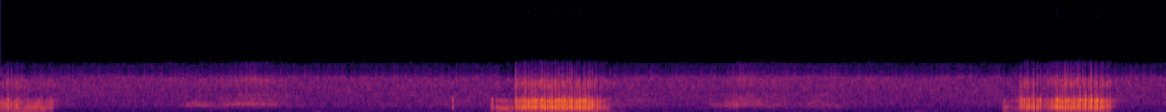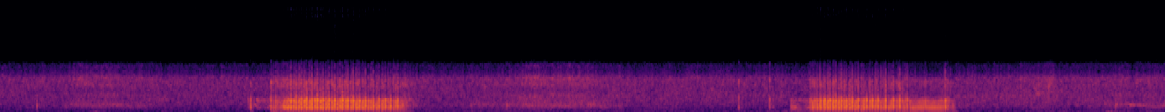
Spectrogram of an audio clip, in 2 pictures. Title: Snoring pug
